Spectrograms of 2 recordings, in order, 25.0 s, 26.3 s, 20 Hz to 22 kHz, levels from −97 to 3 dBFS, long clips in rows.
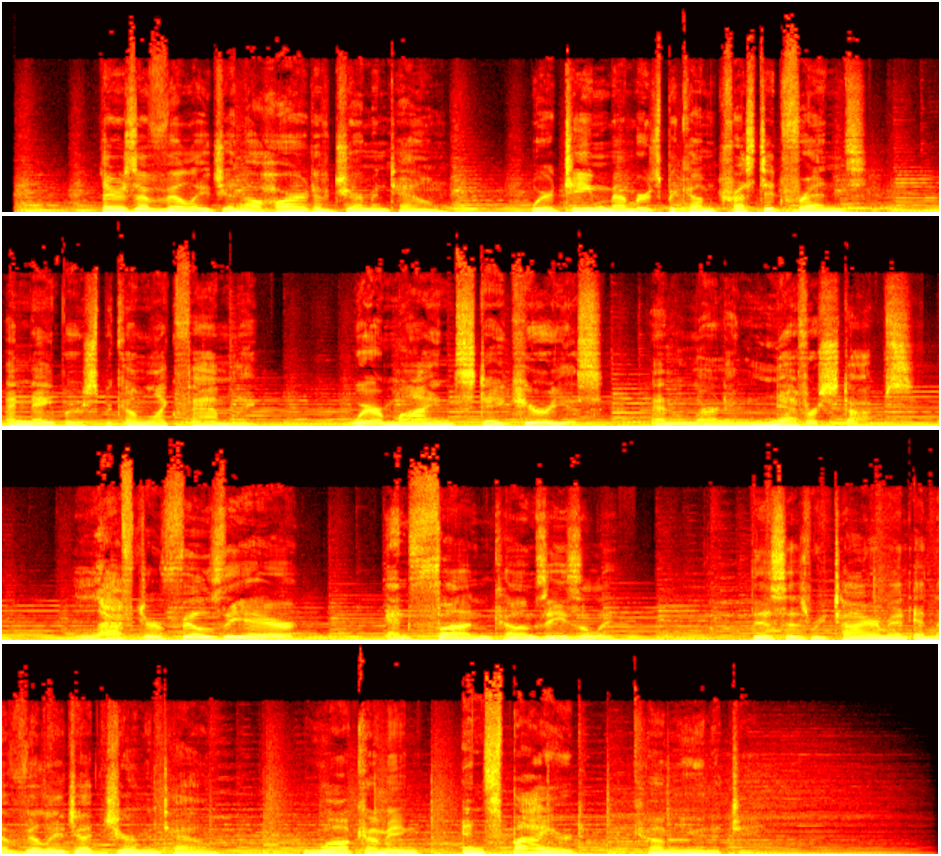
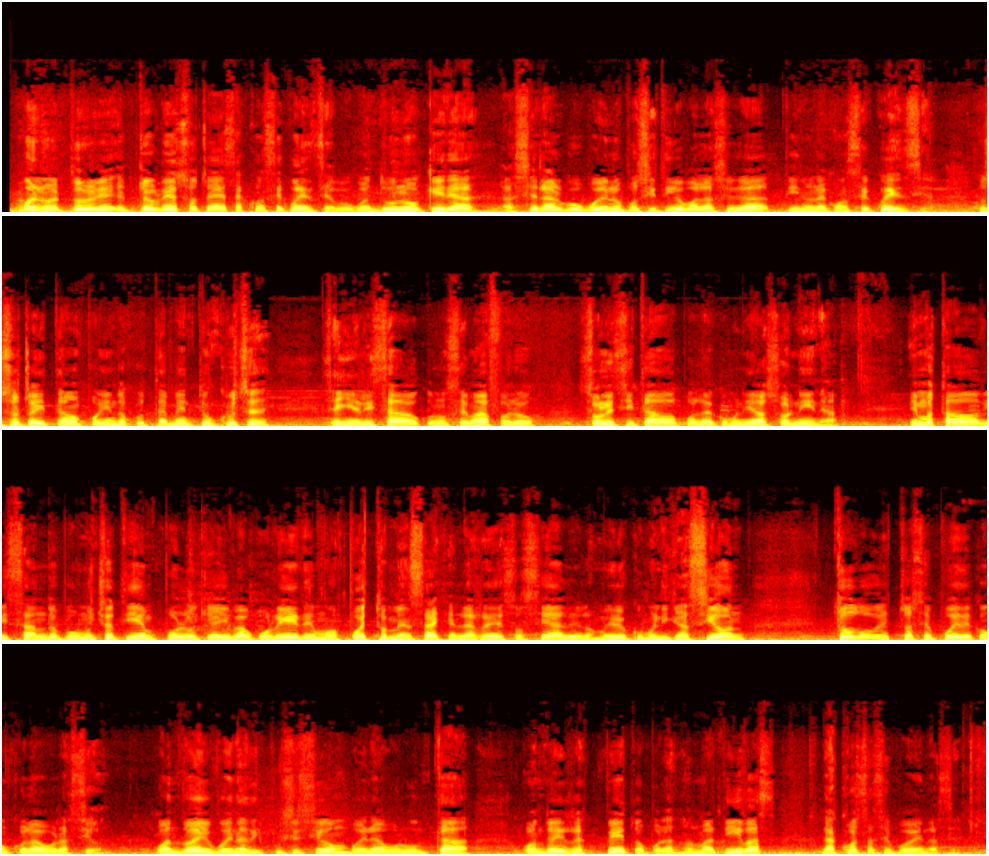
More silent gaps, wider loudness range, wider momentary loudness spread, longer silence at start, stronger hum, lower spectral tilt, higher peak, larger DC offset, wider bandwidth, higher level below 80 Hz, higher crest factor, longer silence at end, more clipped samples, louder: neither; about the same, 2 LU vs 2 LU; first, 12 LU vs 8 LU; about the same, 0.1 s vs 0.05 s; neither; second, -5 dB/octave vs -7.5 dB/octave; about the same, 0 dBFS vs -2 dBFS; first, 0.3% vs under 0.1%; first, 20 kHz vs 13.5 kHz; about the same, -34 dBFS vs -34 dBFS; about the same, 14 dB vs 14 dB; first, 0.15 s vs 0 s; neither; about the same, -15 LUFS vs -15 LUFS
